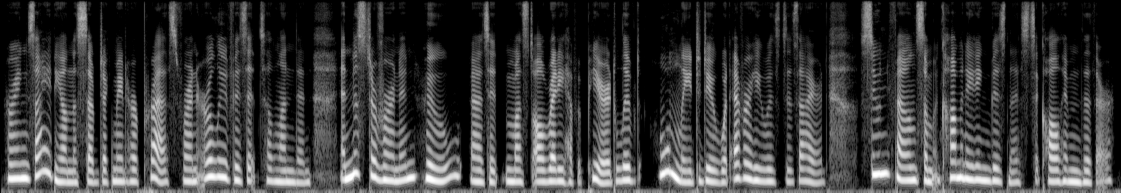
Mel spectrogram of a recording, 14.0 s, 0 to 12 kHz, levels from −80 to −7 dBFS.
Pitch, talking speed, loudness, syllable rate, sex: 230 Hz, 175 wpm, -17 LUFS, 5.1 syllables/s, female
